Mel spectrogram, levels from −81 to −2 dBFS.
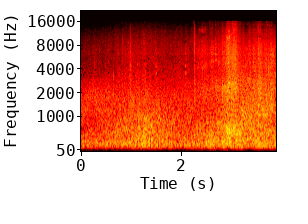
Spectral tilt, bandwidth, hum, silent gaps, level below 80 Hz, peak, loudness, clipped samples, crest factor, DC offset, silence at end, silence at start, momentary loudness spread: -2.5 dB/octave; 16.5 kHz; none; none; -74 dBFS; -6 dBFS; -25 LUFS; under 0.1%; 20 dB; under 0.1%; 0 s; 0 s; 11 LU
